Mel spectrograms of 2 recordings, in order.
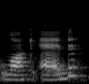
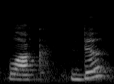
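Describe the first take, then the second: First: The word ends with an extra 'ed' syllable. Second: The word ends with a 'd' sound. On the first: "Is it lock ed"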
